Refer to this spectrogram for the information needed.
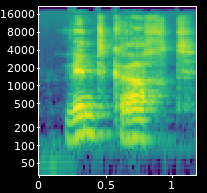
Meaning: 1. wind force, according to the Beaufort scale 2. energy from the wind
- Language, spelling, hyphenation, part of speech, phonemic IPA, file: Dutch, windkracht, wind‧kracht, noun, /ˈʋɪnt.krɑxt/, Nl-windkracht.ogg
